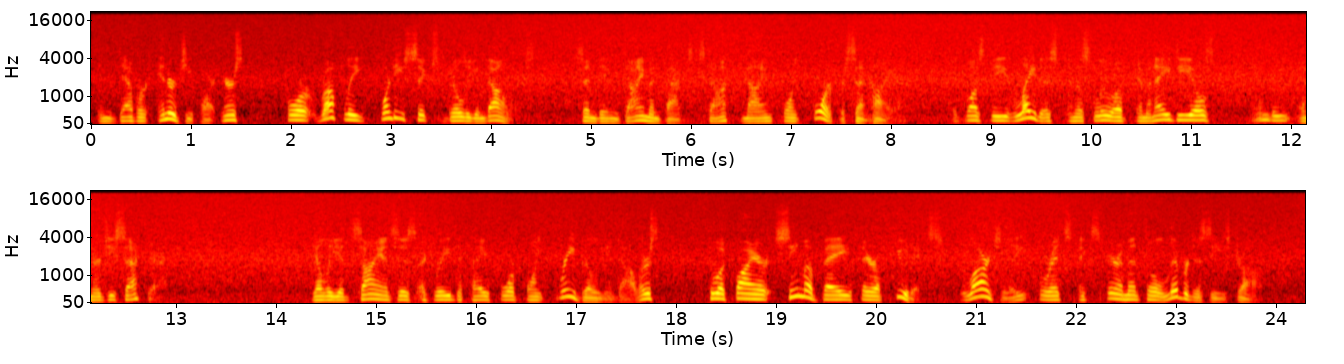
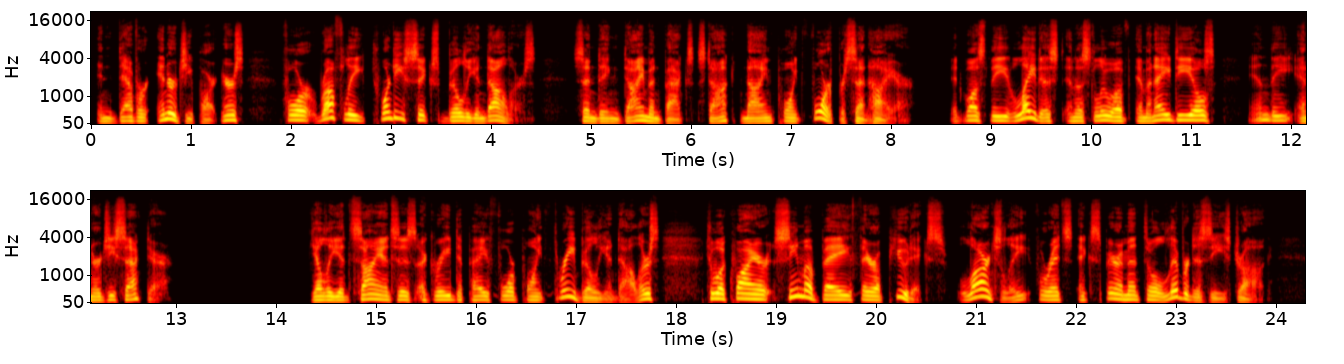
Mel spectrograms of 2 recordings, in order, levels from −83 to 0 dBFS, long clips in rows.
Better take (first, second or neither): second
